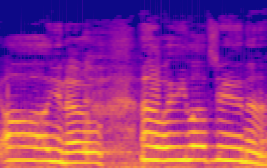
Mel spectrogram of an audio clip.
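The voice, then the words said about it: Impression of gushing family members. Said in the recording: “my best impression of Maddie and Macy and Vera”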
